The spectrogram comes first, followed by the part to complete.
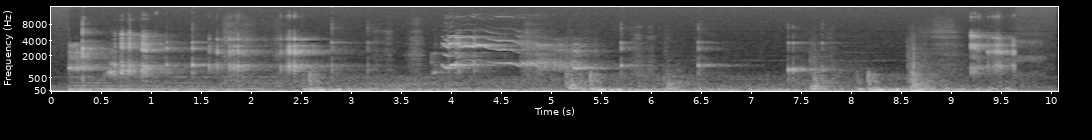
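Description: Soundtrack of an infected "clicker" creature giving irregular clicking, rattling calls, with a rasping, gliding cry about four seconds in, over a steady low rumble.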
